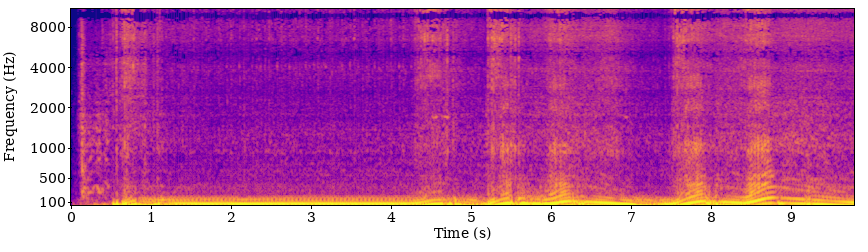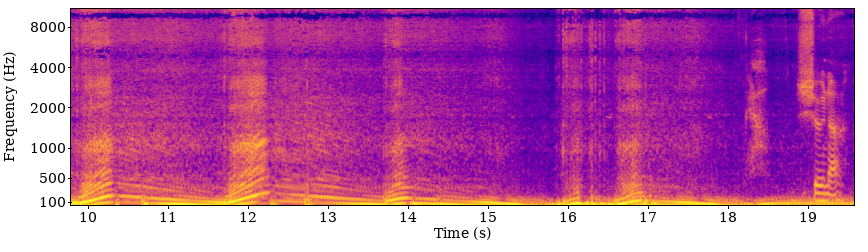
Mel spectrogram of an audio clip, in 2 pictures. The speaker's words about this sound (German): Rein Sechszylinder. Klassisch, würde ich sagen. Klassischer Sound. Und es handelt sich um den BMW 333i. Der Baureihe E30.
